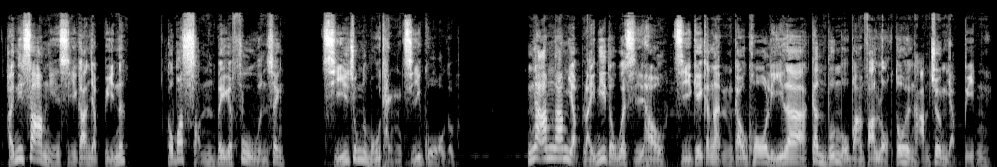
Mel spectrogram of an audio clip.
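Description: A male storyteller speaks with a Hong Kong Cantonese accent and a husky voice. His pitch swings in a lively way as he narrates dramatically, with chatty asides to the listener. Music plays faintly behind him. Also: moderate pace. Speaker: audiobook storyteller.

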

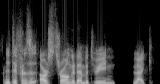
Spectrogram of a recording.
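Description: A man's voice: mid-range voice, brisk, bright, forceful tone, no room sound. A Belgian man in his forties whose first language is Flemish Dutch, a language teacher speaking as a guest on a video call, often restarting and repeating words. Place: small home room with shelves. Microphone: headset on video call.

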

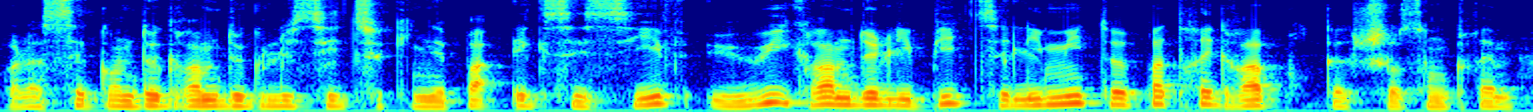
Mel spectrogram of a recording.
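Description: A man with a cold reviewing a ready meal at home in a relaxed, chatty way, thinking aloud as he goes. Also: lowish voice, measured pace, hardly any pauses. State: has a cold. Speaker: food reviewer. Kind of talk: casual product tasting review. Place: home kitchen table.

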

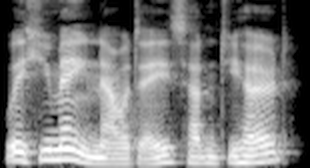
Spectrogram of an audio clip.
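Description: A man's voice: medium pitch, expressive, moderate pace, lightly acted. A man voicing a weary, cynical male official who speaks with dry bitterness. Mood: bitter.

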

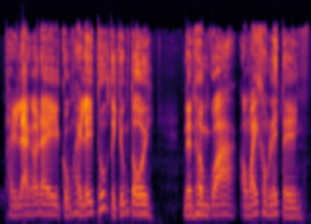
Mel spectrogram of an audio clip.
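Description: A man voicing a playful, teasing younger brother who sells medicine, in an animated fairy tale. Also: mid-range voice, quick pace, dry recording, clean studio sound, lightly acted. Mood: cheerful. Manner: jolly, teasing.

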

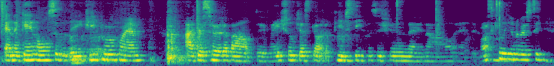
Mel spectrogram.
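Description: A middle-aged woman who works at a university, commenting in a seminar discussion. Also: on the low side. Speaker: university staff member in discussion. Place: classroom, indoors. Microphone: distant room microphone. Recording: distant, echoey room with clear noise.

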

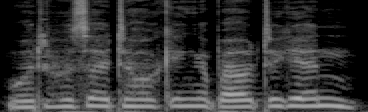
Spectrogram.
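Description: An actor playing a droning, absent-minded history teacher in an audio drama. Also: male voice, sits high, little pitch movement, fairly quick, darkish tone, no echo, clean studio sound, natural voice. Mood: weary, droning. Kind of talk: audio drama classroom lecture.

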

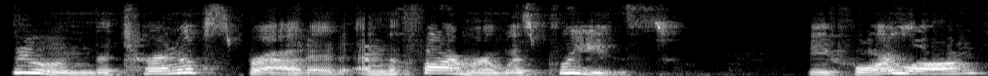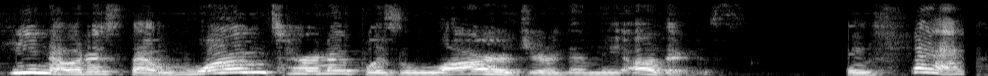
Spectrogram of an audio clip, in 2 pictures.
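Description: A woman in her thirties, a teacher, reading a picture book aloud on a webcam at home in a slow, expressive voice. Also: a little high, breathy edge. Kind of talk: storybook read-aloud on webcam. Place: small room at home. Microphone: webcam at desk. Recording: dull lo-fi webcam audio.

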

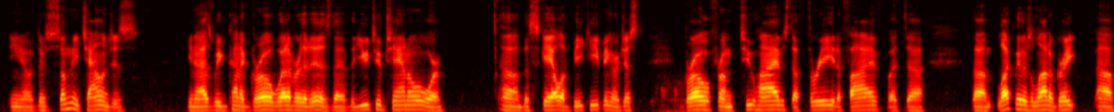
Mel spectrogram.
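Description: A man's voice: mid-range voice, flat delivery, moderate pace, smooth, no echo. An American man in his thirties, chatting casually in a friendly, meandering way with hesitations, close to the microphone. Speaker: beekeeper, guest on a live chat. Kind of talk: casual chat. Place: book-lined room at home. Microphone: close studio mic on an arm.

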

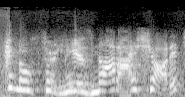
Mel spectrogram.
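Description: An actress playing a haughty, hot-tempered young landowner in a 1950s western, curt and imperious. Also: female voice, very high-pitched, animated, brisk, vocal fry, full character voice. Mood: indignant. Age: young adult. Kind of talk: 1950s television western acting. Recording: dull old film soundtrack, faint noise.

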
